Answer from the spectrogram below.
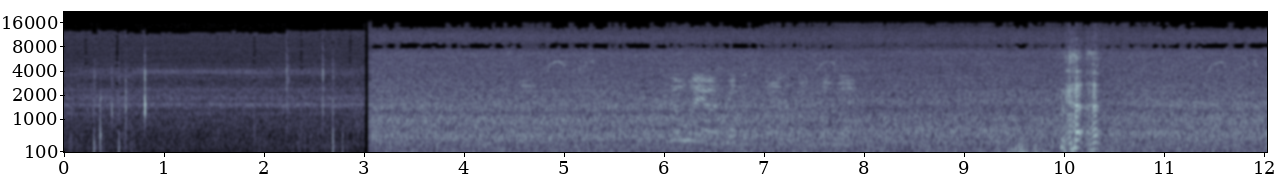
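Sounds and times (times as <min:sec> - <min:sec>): river rapids rushing: 0:03.1 - 0:12.0.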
